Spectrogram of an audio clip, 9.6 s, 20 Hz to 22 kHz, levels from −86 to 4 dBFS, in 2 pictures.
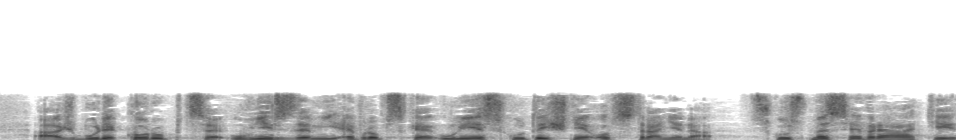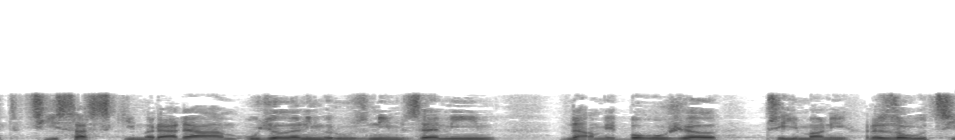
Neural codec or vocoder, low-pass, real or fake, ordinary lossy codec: none; 7.2 kHz; real; none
